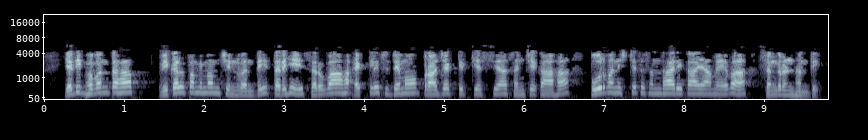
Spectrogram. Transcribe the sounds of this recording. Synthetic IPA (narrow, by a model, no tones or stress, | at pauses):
jɐd̪ibʱɐʋɐnt̪ɐɦɐ̆ | ʋikɐlpɐmimɐmt͡ʃinʋɐnt̪it̪ɐɾiɦisɐɾʋaːɦɐ̆ʔeklipsɖemoːpɾaːd͡ʒek̚ʈit̪jɐsjɐsɐɲt͡ʃikaːɦɐ̆ | puːɾʋɐniʂʈit̪ɐsɐnd̪ʱaːɾikaːjaːmeːʋɐsɐŋɡɾɐɳɳɐnt̪i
